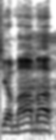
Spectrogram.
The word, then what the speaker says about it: Yamama: And writing on this, which Hatun just mentioned, the Battle of, I say Yamama, that she pronounced it correctly, which is Yamama, but as soon as anyone says Battle of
